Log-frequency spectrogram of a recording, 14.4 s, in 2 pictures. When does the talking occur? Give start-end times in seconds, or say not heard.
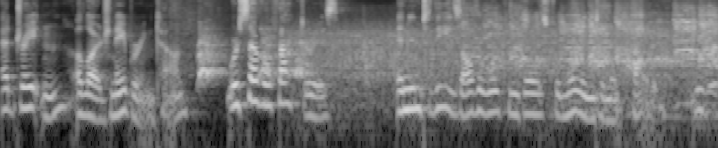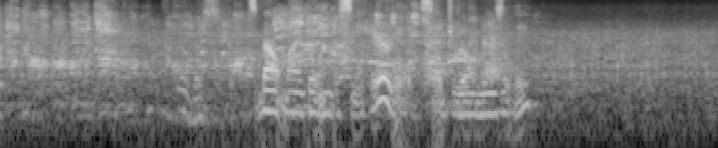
0.0-7.2, 8.9-12.5.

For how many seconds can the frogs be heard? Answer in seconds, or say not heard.
not heard.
